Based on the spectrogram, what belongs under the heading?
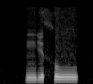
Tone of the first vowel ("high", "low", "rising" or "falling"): low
